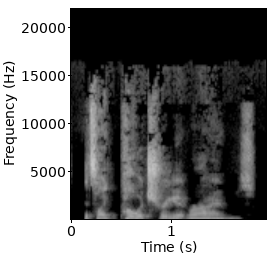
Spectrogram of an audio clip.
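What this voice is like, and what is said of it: Terrible, higher-pitched imitation of another person. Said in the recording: “doing a terrible George Lucas impersonation ... that's a George Lucas impression ... I had to go a little bit higher ... he's a tenor”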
